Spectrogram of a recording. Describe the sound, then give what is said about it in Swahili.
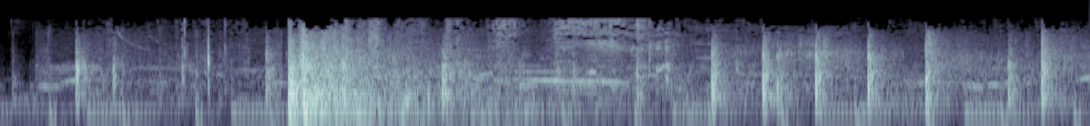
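Gunfire from the Democratic Republic of Congo's army fighting suspected rebel fighters: many sharp cracking shots at irregular intervals, a louder, denser burst early on, then spaced single reports. “Huo ni mlio wa risasi kutoka jeshi la Jamhuri ya Kidemokrasia ya Kongo FARDC, likikimbizana na wapiganaji wanaoshukiwa kuwa ni Maimai”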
